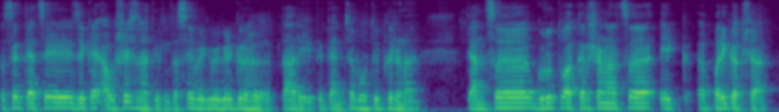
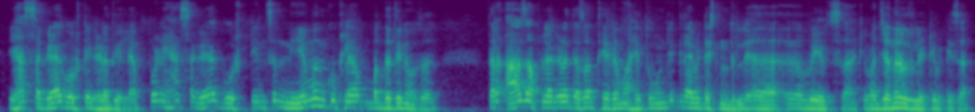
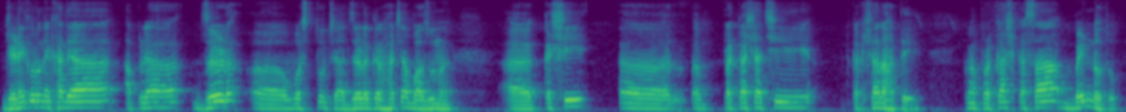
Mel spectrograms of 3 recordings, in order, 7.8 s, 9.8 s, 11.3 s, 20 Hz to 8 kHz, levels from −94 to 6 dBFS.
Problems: constant background noise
